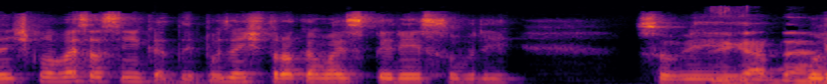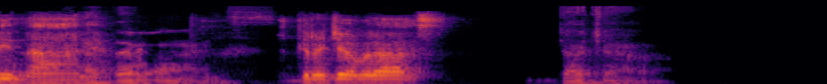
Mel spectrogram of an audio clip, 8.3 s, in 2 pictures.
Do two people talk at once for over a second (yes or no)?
yes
